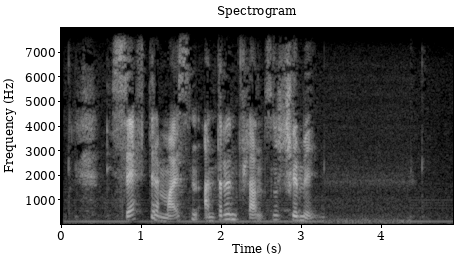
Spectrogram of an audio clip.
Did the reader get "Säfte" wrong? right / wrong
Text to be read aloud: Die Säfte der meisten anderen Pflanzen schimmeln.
right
